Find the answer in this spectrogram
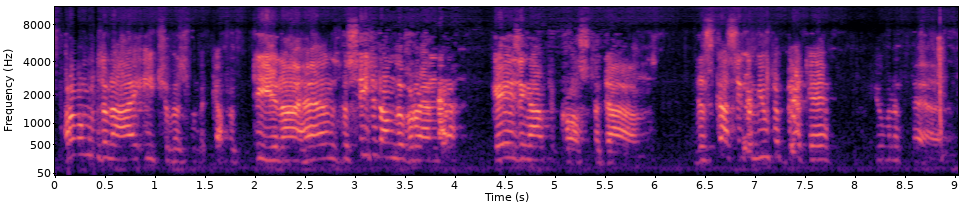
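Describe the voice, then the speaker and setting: An actor playing a genial retired doctor and loyal companion, telling a tale in a chatty, avuncular way in an old-time radio drama. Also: male voice, very high-pitched, pushed and bright, full character voice. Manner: avuncular, chatty, measured storytelling. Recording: noisy old radio broadcast.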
